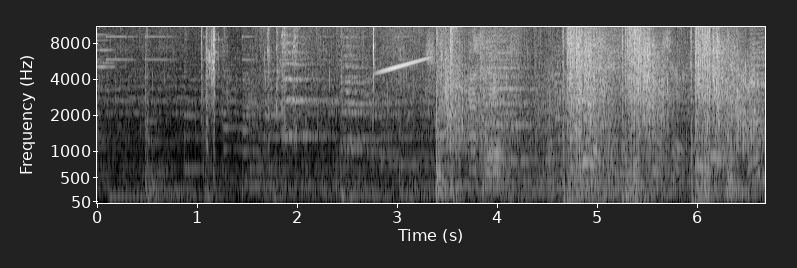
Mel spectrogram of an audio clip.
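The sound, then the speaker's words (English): Magnum handgun shots in a video game: several sharp, booming reports at irregular intervals, the later ones louder and heavier, set against a continuous game soundscape. “Let's jump to the Magnum on this one.”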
